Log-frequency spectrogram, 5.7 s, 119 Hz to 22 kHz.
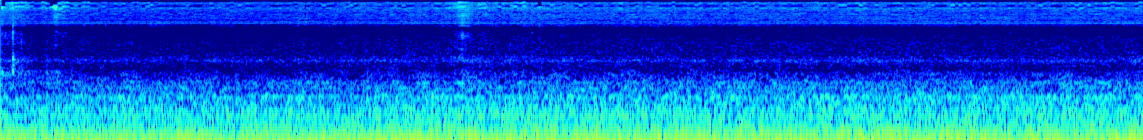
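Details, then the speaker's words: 2008 Toyota Sienna 3.5L 2GR-FE V6 at idle after replacing the failed ignition coil (code P0352, coil B / cylinder 2): quiet, low, even rumble with no stumble; engine now running much smoother, normal idle. "Alright, swapped in the new coil. The motor seems to be running quite a bit smoother."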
